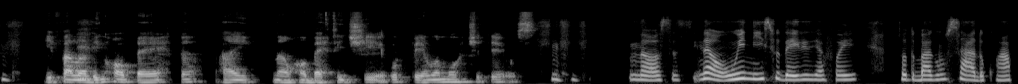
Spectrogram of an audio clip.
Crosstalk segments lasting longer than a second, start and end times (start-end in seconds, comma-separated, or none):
none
